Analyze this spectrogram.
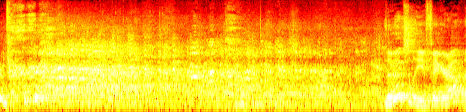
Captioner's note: audience laughing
